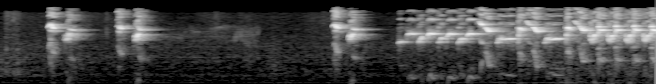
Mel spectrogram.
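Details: Canary song opening with a few separate sharp chirps spaced by pauses, then breaking into a continuous rapid warble of high, rolling and trilled notes for the last two seconds.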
